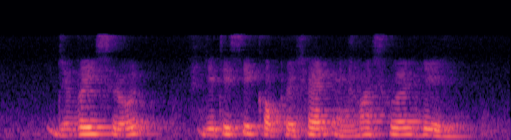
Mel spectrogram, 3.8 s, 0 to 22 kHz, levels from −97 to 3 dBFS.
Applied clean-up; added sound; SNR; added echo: none; none; none; none.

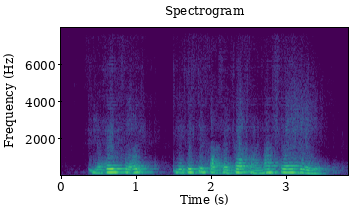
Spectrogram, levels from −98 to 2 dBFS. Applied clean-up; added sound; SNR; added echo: neural separator model SepFormer DNS4.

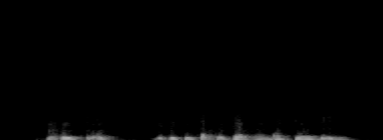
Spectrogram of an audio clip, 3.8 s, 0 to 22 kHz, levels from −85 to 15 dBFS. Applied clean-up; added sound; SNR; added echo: neural mask model DeepFilterNet 3.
